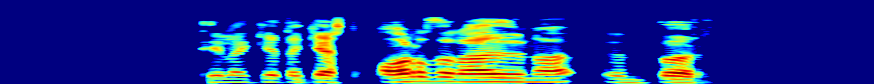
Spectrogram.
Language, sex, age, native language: Icelandic, male, 30-39, Icelandic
